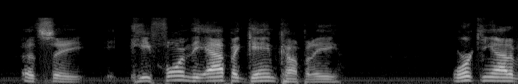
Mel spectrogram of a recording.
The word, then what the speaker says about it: APBA: APBA enthusiasts, and it is pronounced APBA, by the way, included Presidents George H.W.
